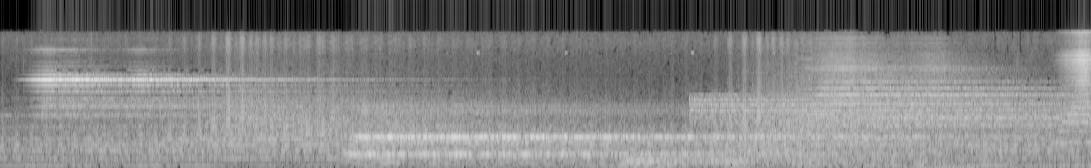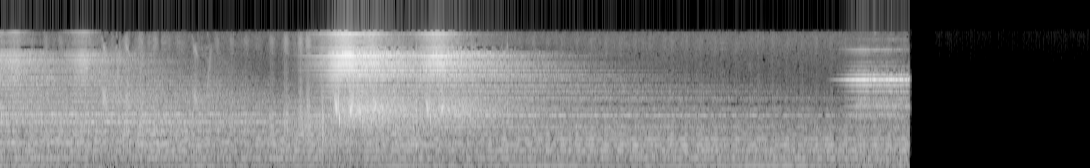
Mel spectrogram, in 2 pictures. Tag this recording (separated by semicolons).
rithmdrone; dark; eerie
